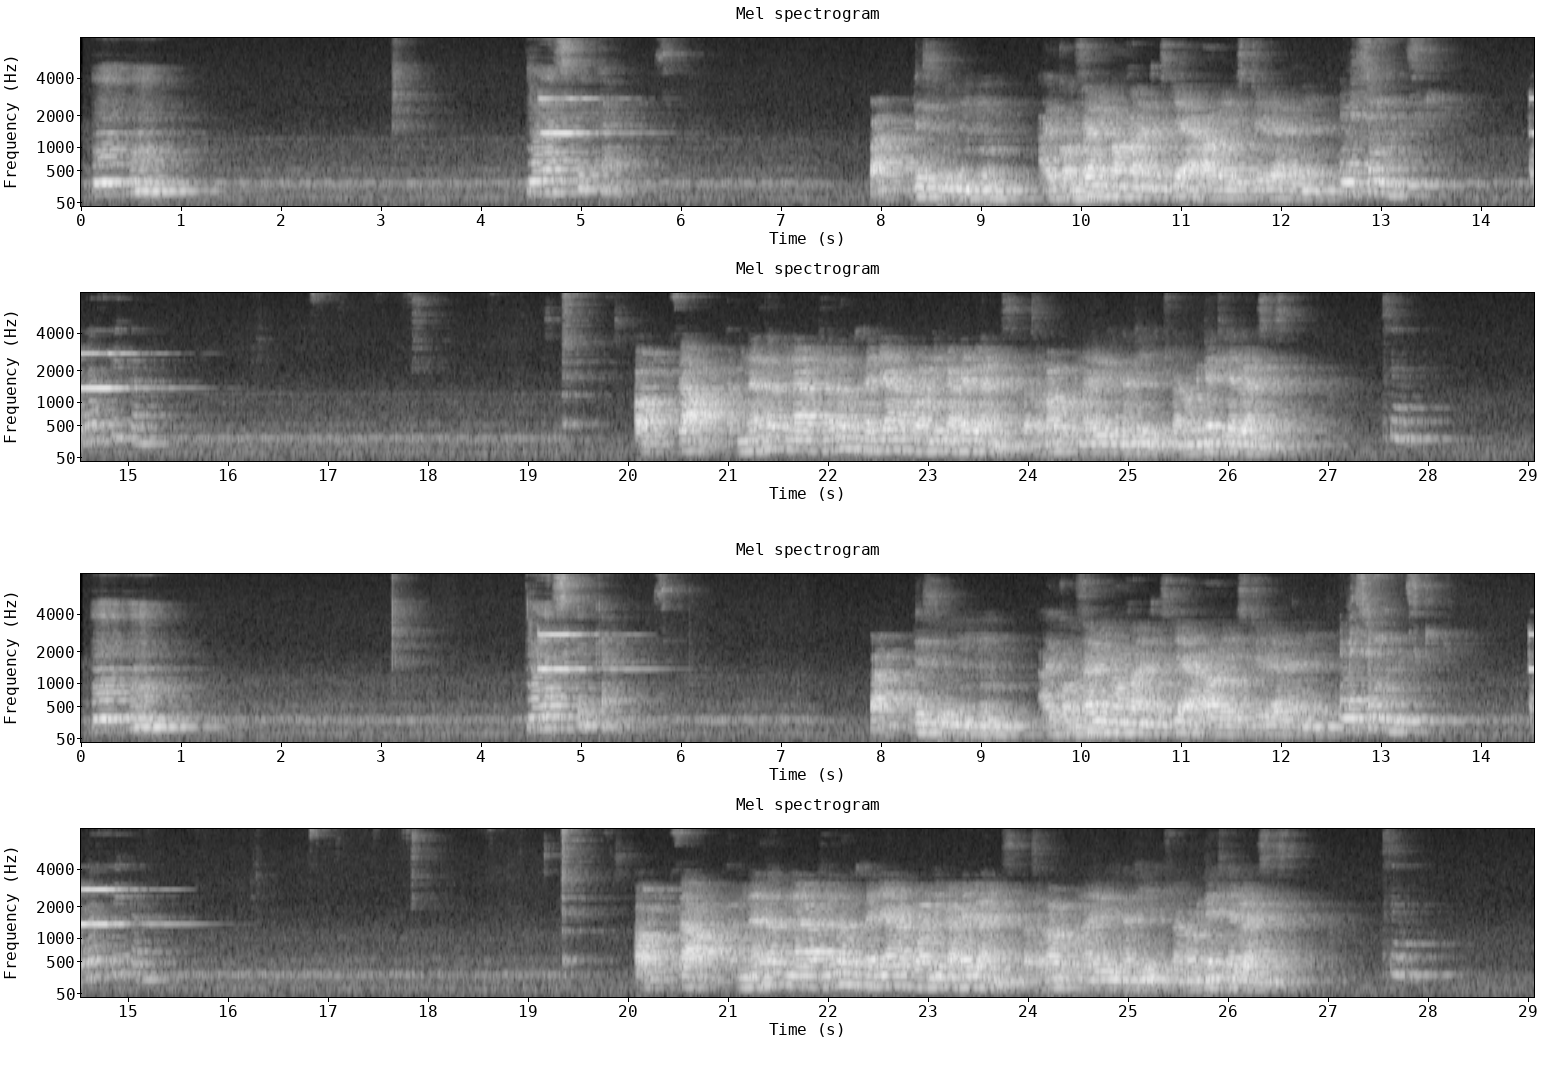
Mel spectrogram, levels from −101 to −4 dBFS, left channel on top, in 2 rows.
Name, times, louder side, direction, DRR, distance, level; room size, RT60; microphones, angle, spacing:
voice 1, 0.1-0.8 4.4-5.4 5.8-5.9 6.1-6.3 12.6-13.5 14.4-14.8 16.8-16.9, equal, 85° right, -2 dB, 0.6 m, -20 dB
voice 2, 7.9-9.2 9.6-12.3 20.1-20.2 20.5-26.5, left 1 dB, 45° left, -10 dB, 0.7 m, -17 dB
voice 3, 9.9-10.2 10.5-11.8 14.5-15.2 27.0-27.1 27.5-27.8, equal, 5° left, -4 dB, 0.4 m, -32 dB
3.5 x 2.7 x 2.7 m, 1.4 s
head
